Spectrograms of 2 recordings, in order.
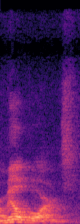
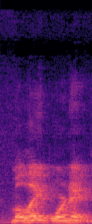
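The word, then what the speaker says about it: Mille Bornes: He came over and we played Malais Bornay, or Milborns, as we call it, but it was a French game, so I think it's Malais Bornay.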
